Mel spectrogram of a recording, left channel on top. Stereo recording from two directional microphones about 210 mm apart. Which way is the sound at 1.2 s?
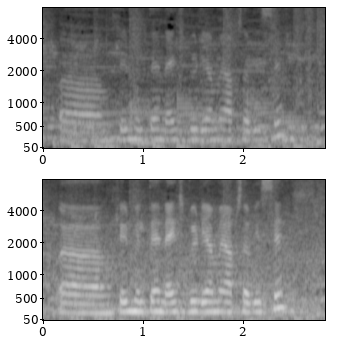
15° left (ahead or behind).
